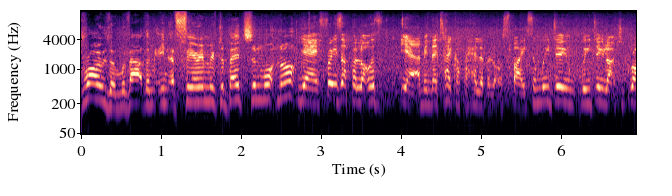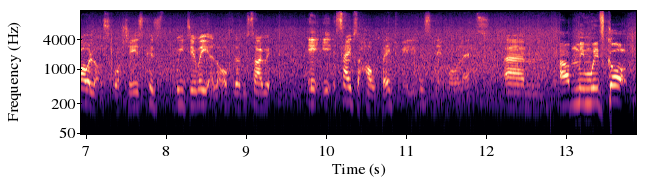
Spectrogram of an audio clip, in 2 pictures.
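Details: Adult speaker; typical speech.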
